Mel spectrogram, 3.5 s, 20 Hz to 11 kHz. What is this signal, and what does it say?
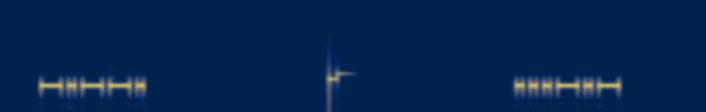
Morse code, heard as a keyed tone, about 36 wpm, 700 Hz. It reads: <KN> <SK>
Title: Single Character (Letter:Number:Punctuation:Prosign) Alt 35wpm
